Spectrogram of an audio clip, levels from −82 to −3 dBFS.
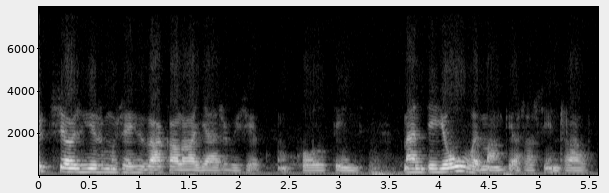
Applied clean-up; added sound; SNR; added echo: none; none; none; none.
